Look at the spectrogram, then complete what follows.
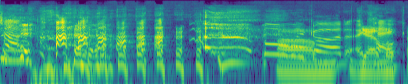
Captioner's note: laughing together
